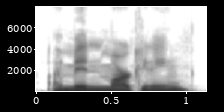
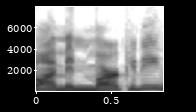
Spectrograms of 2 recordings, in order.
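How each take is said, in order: First: It is said quietly and flatly, without energy. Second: It is said loudly and warmly, with energy. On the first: The speaker seems not to care about the group. The speaker calls it wrong. "nobody heard you in the back of the class" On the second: The speaker seems glad to meet the group. The speaker calls it right. "smile at us"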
